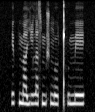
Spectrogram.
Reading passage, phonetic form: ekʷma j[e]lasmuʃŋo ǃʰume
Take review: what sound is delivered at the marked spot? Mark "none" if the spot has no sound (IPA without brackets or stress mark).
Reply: i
